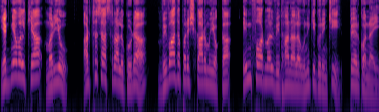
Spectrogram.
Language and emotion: Telugu, neutral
